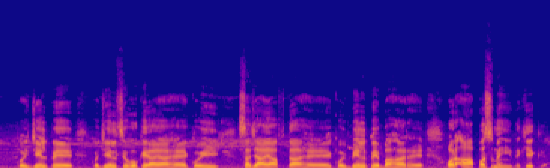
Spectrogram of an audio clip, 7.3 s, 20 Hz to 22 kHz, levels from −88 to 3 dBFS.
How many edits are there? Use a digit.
0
